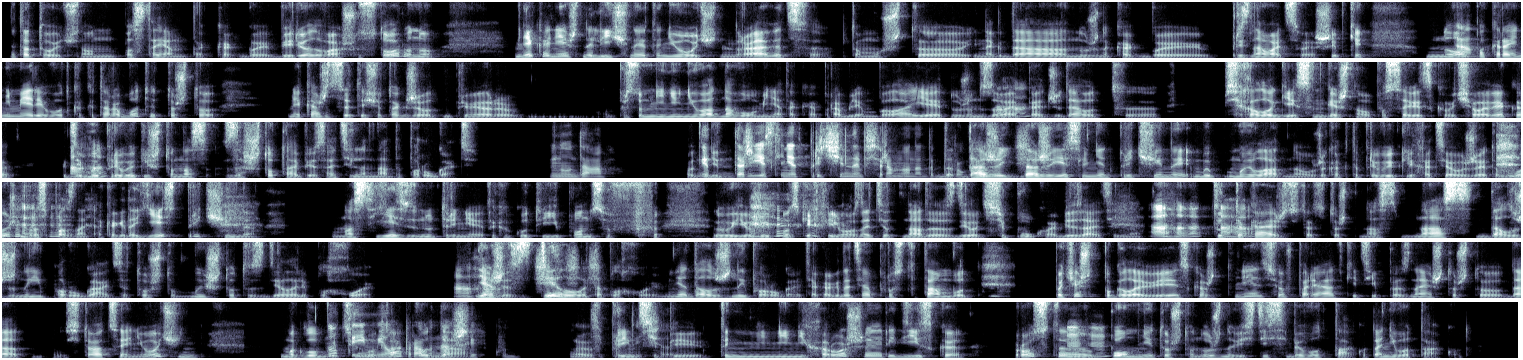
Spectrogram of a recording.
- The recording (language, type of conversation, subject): Russian, unstructured, Почему многие люди боятся обращаться к психологам?
- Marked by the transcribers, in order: other background noise; tapping; chuckle; chuckle; laughing while speaking: "японцев"; chuckle; in Japanese: "сэппуку"; chuckle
